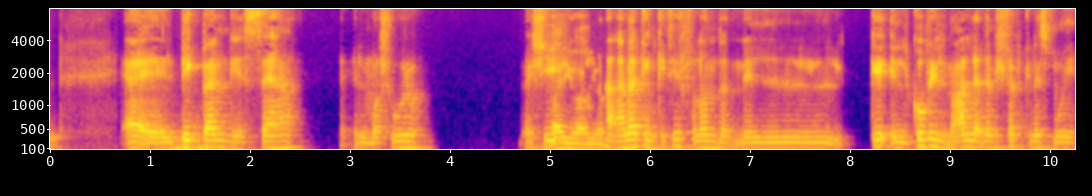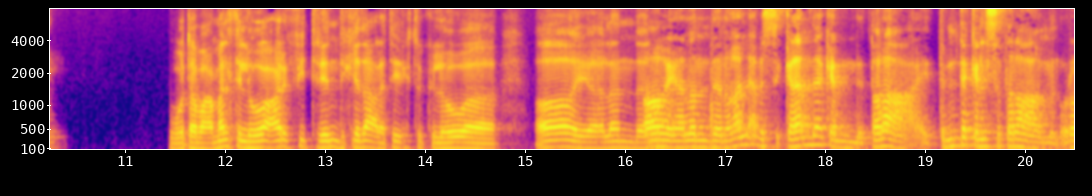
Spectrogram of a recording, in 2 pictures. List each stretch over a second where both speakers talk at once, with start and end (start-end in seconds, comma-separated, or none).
none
